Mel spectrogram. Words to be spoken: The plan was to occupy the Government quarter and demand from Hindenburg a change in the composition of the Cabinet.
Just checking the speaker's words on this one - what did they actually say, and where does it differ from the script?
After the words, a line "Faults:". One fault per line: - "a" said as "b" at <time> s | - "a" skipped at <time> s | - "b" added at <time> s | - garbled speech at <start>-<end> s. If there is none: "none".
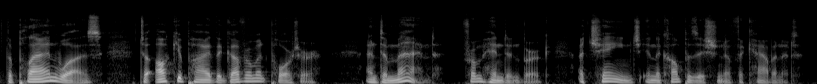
The plan was to occupy the Government porter and demand from Hindenburg a change in the composition of the Cabinet.
Faults:
- "quarter" said as "porter" at 2.7 s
